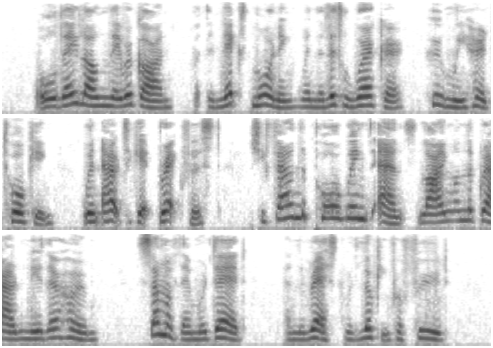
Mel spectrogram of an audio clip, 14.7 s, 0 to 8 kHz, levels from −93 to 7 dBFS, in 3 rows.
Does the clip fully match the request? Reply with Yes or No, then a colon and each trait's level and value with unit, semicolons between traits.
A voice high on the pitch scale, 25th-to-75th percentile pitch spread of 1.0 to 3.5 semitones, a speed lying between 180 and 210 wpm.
No: high, 220 Hz; average, 4.8 semitones; average, 195 wpm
